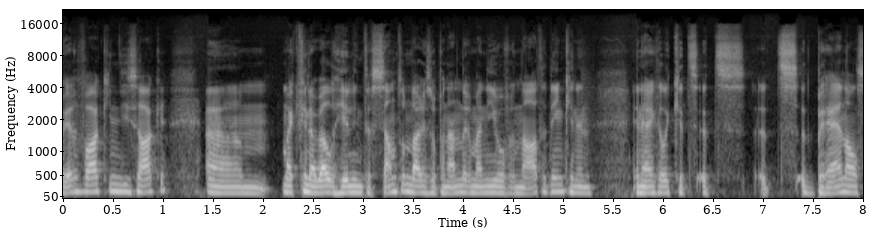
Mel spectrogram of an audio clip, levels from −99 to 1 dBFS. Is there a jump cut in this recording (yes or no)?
no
